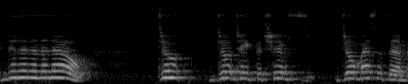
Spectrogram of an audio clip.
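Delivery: high-pitched mock pleading; pleading scientist. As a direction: play a scientist begging intruders to stop. Acts out scientist pleading with intruders.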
